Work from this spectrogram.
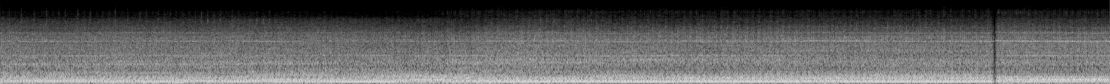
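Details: Fountain 42 offshore racing powerboat with twin 9-litre engines, started after racing and a fresh-water flush while a misfire is being investigated. Deep steady burble at an even idle with no misfires, ticks or knocks; sounding pretty right, normal idle.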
